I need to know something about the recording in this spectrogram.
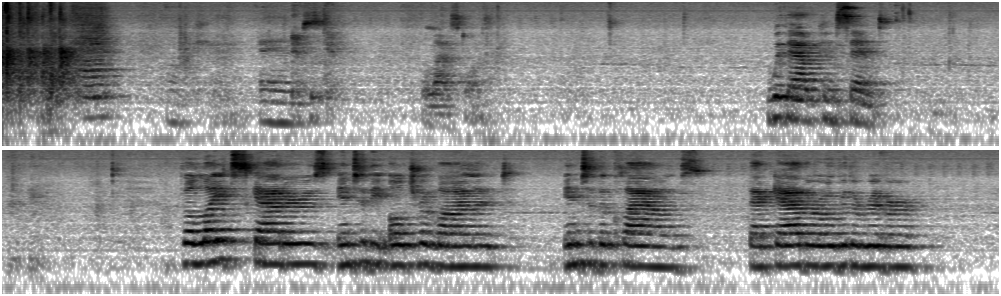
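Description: An older woman reads out calmly into a microphone.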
